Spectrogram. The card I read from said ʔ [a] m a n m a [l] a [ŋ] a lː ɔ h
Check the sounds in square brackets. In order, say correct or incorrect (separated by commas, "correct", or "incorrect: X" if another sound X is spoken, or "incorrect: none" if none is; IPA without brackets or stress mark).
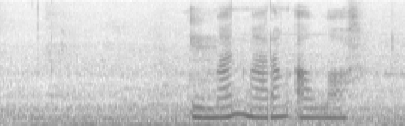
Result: incorrect: i, incorrect: ɾ, correct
